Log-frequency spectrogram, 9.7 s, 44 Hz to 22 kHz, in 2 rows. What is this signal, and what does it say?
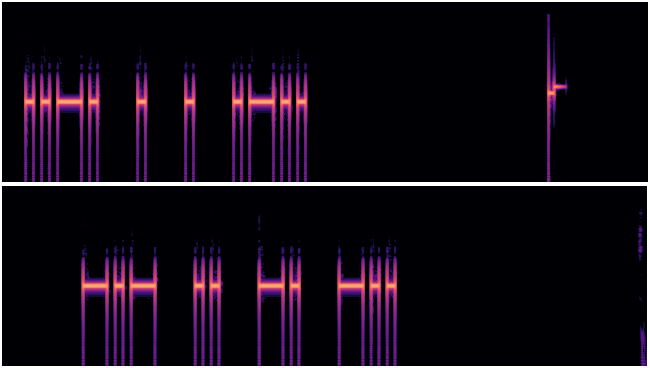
Morse code, heard as a keyed tone, about 20 wpm, spaced as for 16 wpm, 700 Hz. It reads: FEEL KIND
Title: 256 Lesson 42a - Words 12-20wpm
